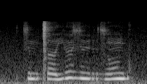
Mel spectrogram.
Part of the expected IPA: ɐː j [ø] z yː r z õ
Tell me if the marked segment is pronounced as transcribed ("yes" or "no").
yes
